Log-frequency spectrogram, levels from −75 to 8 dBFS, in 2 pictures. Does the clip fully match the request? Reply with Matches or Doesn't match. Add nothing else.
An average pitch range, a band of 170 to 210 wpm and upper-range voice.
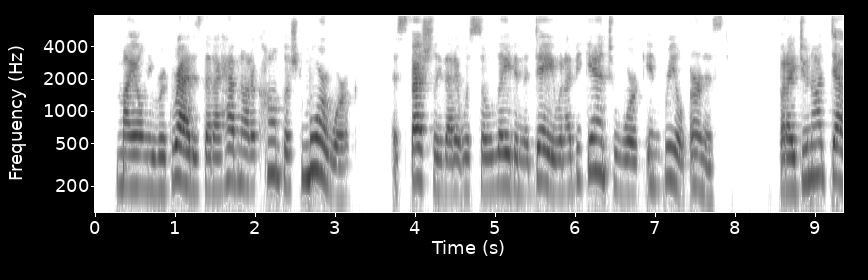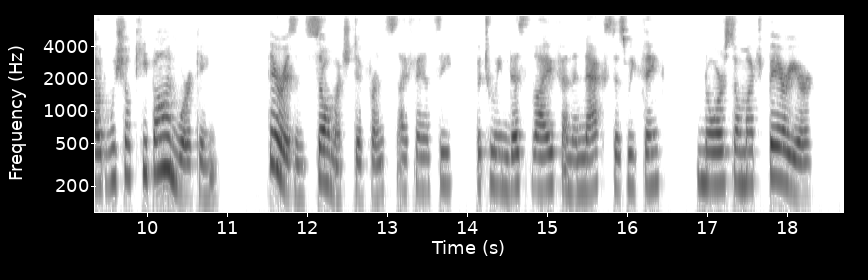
Matches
